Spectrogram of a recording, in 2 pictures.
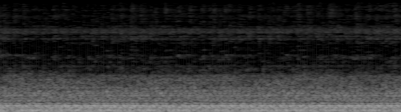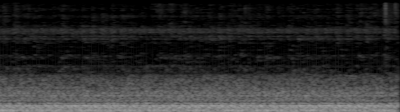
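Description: A steady low background hum, with a rubber eraser rubbing on drawing paper beneath it.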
